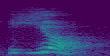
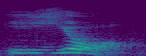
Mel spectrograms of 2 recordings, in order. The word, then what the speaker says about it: Ё: So yo is always stressed.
